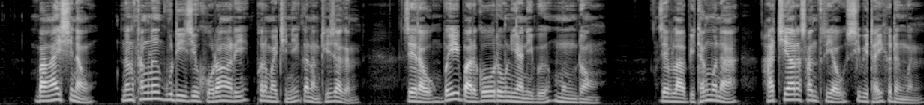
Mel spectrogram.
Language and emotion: Bodo, neutral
